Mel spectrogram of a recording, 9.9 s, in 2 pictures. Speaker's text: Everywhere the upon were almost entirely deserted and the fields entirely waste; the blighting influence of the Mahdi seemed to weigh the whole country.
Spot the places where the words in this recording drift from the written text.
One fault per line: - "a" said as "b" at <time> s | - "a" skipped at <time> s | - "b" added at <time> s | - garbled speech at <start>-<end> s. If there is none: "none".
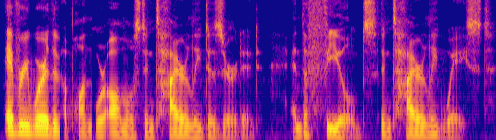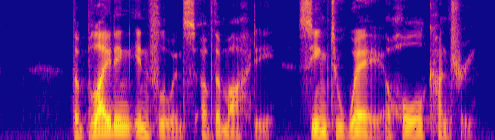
none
